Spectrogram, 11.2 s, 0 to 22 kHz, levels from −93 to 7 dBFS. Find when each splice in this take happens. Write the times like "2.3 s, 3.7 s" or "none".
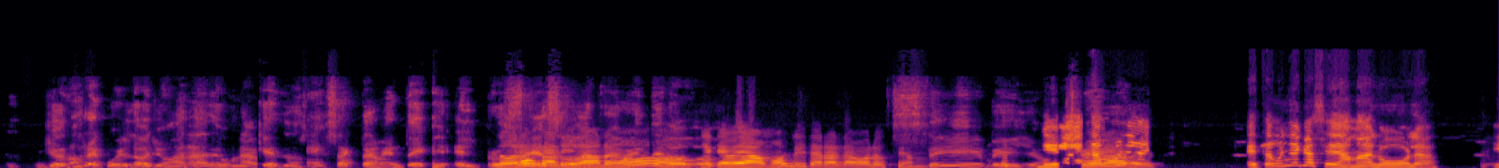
1.9 s, 2.3 s, 3.2 s, 8.1 s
